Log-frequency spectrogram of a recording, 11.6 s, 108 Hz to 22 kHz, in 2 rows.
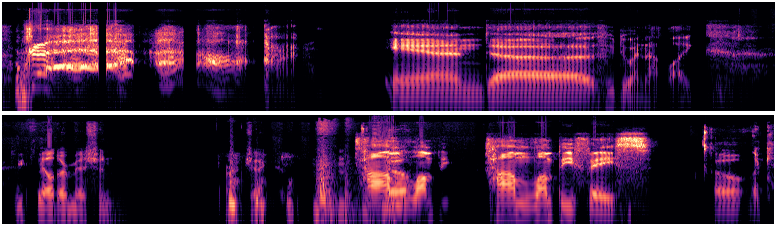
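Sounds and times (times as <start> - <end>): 
person screaming a blood-curdling scream: 0.0 - 2.2
speech: 2.9 - 6.8, 7.4 - 11.5
laughter: 7.5 - 8.9.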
